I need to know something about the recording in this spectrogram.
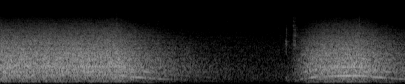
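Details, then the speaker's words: Honda Foreman ATV cooling fan: whooshes, winds down to near silence, then clicks and spins back up when the fan control module is wiggled; relays click inside, pointing to a bad internal connection in the potted module. "I hear the relays inside this thing clicking too. So it's just a bad connection inside this module."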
